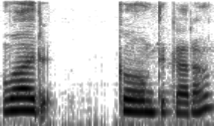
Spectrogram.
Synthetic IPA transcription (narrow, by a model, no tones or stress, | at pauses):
ʋaːɾʲ | koːmt̪ikɐɾã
